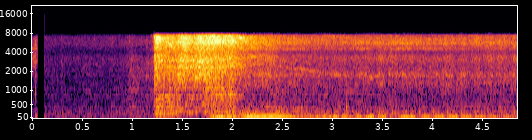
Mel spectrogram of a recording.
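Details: Chevrolet Spark after refuelling with gasoline and reconnecting the front hose: a brief crank, then the engine catches cleanly, flares up and settles into a steady, even idle with no misses. Normal start and idle.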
